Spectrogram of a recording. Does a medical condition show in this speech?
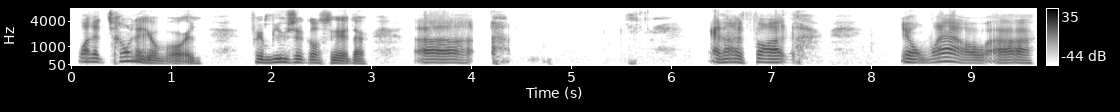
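Yes: spinal muscular atrophy; 60 years old.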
